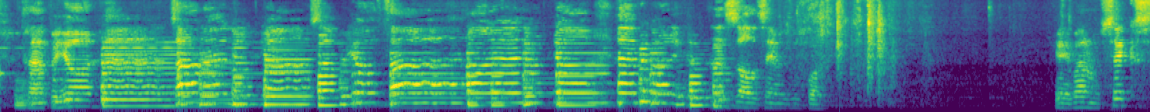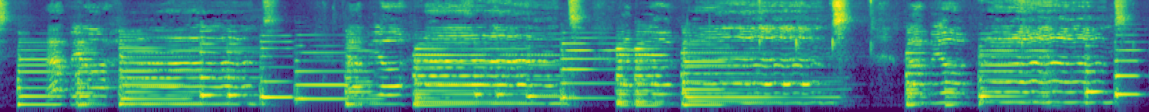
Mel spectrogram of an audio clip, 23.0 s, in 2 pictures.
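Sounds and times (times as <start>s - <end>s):
tenor voice singing: 0.2s - 7.6s, 11.8s - 14.3s, 14.9s - 22.9s.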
